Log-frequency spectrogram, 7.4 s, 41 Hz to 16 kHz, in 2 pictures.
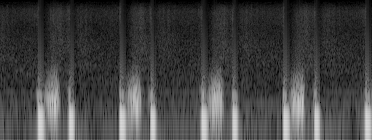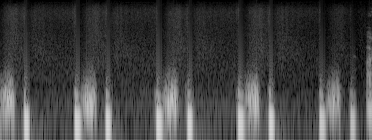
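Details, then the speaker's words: A regular heartbeat near 73 a minute with a decrescendo murmur that starts loud and grows softer after each first heart sound. "the shape of a murmur is determined by its intensity over time a crescendo murmur grows louder a decrescendo murmur Rose softer"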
